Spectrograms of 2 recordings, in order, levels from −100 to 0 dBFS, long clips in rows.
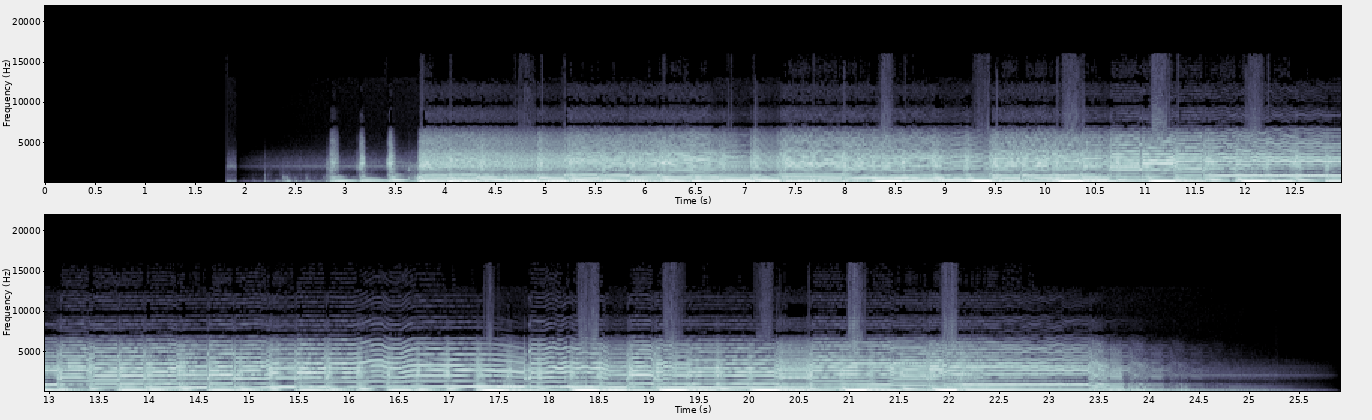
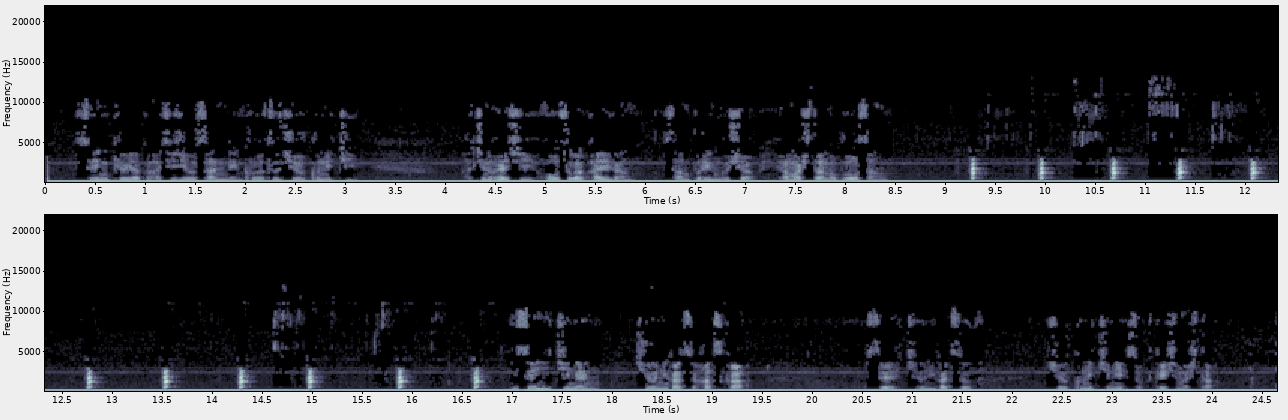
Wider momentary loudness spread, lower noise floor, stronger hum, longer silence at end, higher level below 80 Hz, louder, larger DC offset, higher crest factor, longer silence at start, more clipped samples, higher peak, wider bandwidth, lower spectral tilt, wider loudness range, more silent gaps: second, 8 LU vs 22 LU; about the same, -59 dBFS vs -60 dBFS; neither; first, 1.5 s vs 0 s; first, -36 dBFS vs -50 dBFS; first, -11 LUFS vs -32 LUFS; second, under 0.1% vs 6%; second, 12 dB vs 28 dB; first, 2.4 s vs 0 s; neither; first, 0 dBFS vs -8 dBFS; second, 7 kHz vs 11.5 kHz; first, -6 dB/octave vs -4 dB/octave; second, 7 LU vs 16 LU; neither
